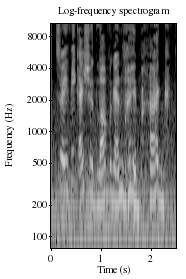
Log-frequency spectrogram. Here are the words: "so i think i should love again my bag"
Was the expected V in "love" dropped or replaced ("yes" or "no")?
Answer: no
